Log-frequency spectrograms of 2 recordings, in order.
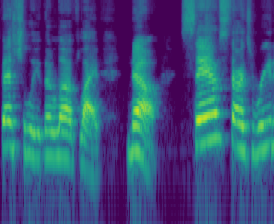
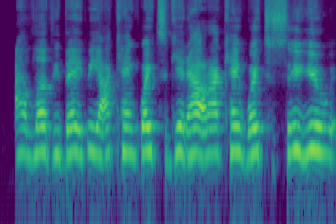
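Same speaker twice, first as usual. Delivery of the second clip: mock man crying, reading cadence, quieter; 4 dB quieter than usual. Retelling a man reading a letter aloud: imitating Sam crying. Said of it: "But he is crying".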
